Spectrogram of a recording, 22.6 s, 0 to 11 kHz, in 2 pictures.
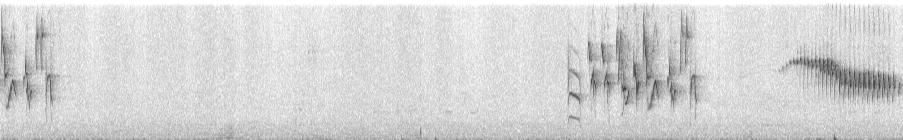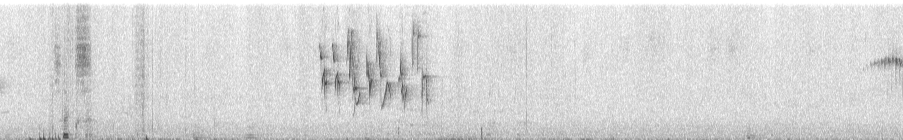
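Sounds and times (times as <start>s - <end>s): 
sparrow singing: 0.0s - 0.7s, 7.1s - 8.8s, 9.8s - 13.0s, 15.2s - 16.8s, 22.2s - 22.5s.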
